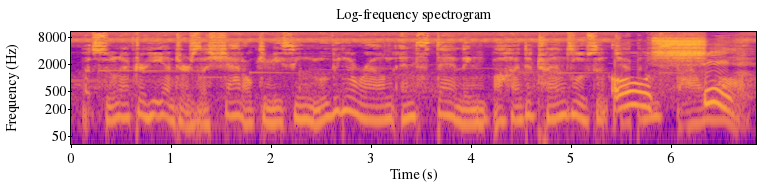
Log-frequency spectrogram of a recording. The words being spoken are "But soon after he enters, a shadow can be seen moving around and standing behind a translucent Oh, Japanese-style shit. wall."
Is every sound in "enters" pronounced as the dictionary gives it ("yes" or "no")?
yes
